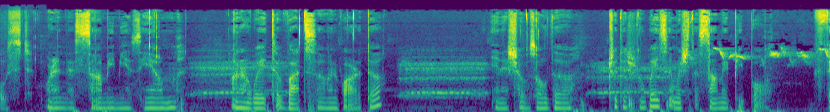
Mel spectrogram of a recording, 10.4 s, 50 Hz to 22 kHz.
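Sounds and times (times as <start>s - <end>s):
speech: 0.0s - 4.9s, 6.2s - 10.3s
sheep bleating in a drawn-out wavering cry: 2.4s - 3.8s, 5.0s - 6.2s, 7.3s - 8.5s.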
